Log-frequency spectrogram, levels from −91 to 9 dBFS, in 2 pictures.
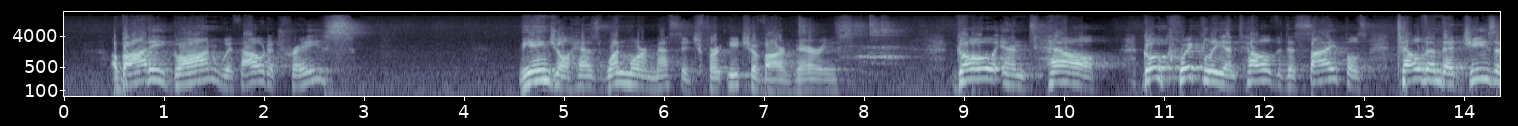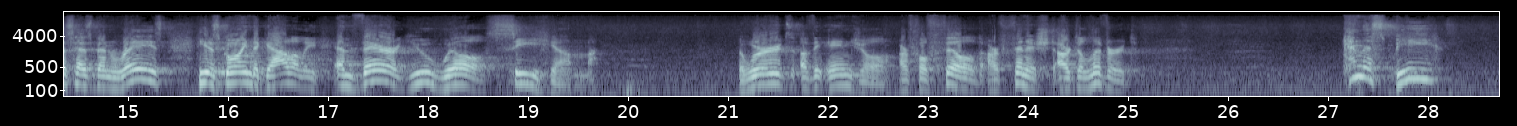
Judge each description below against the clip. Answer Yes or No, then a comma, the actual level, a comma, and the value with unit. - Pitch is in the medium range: Yes, medium, 160 Hz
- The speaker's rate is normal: No, slow, 120 wpm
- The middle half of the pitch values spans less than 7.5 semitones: No, wide, 8.0 semitones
